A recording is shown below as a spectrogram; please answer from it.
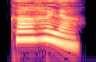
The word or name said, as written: ಕಾಹಲೆ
